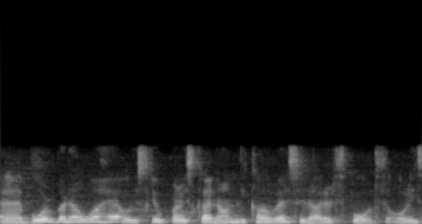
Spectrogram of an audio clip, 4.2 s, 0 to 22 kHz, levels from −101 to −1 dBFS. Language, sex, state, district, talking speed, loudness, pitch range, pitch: Urdu, female, Andhra Pradesh, Anantapur, 225 wpm, -26 LUFS, 205-230 Hz, 220 Hz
